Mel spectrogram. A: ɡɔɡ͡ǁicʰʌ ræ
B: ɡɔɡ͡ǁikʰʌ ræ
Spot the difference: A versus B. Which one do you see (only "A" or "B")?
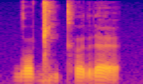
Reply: B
